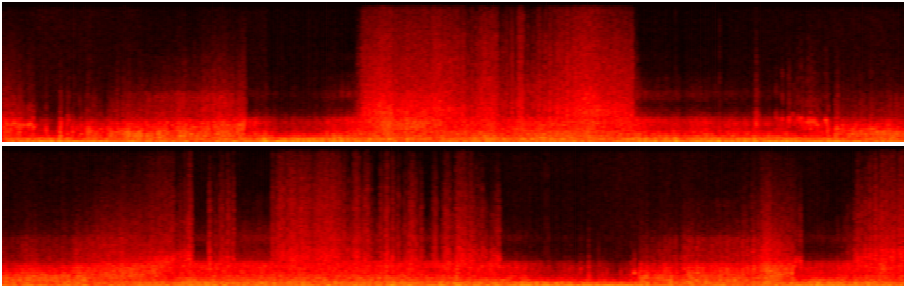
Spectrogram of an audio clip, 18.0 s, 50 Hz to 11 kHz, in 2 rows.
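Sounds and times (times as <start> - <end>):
wind on microphone: 0.0 - 18.0.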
